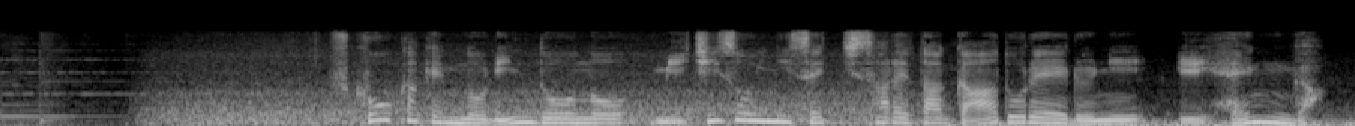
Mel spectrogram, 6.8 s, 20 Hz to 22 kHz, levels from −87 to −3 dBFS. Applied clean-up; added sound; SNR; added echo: none; none; none; none.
